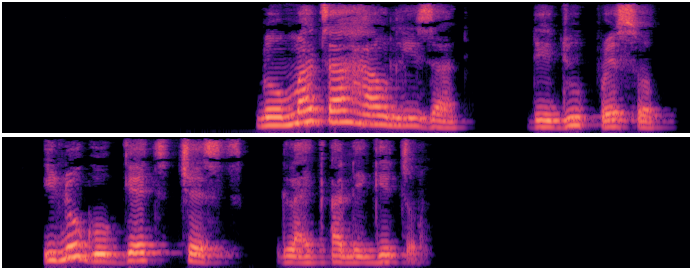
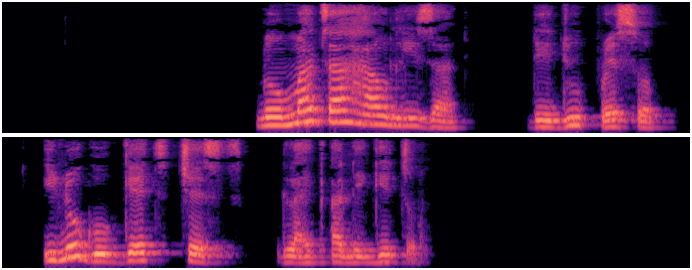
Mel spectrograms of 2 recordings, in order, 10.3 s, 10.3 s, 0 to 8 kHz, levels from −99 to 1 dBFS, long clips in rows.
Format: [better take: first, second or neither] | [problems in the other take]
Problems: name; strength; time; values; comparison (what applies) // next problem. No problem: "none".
second | noise reduction (neural mask model Resemble Enhance denoiser)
